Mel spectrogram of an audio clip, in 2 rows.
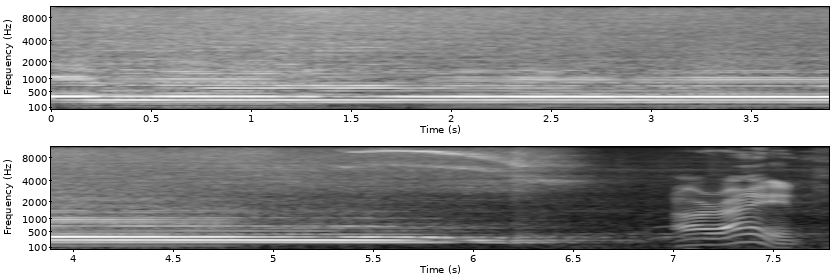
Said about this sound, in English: They counted on the factory whistle to let them know what time it was throughout the day. Here we go. It's 9:30, so go ahead and pull the whistle. Pull it hard.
